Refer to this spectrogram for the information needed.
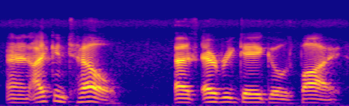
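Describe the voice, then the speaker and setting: Gravelly young man, tinny phone-like sound. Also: mid-range voice, unhurried. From United States. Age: 20s. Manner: earnest, rambling with restarts. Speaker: vlogger. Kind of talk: unscripted serious vlog. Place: house with poor lighting.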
